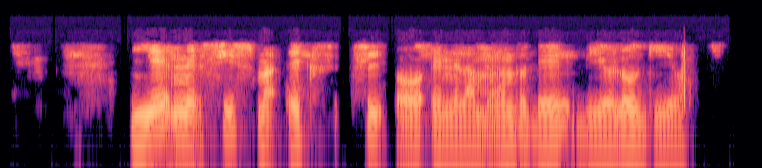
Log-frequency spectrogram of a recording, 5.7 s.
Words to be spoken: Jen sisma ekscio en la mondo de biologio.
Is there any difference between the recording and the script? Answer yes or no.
no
